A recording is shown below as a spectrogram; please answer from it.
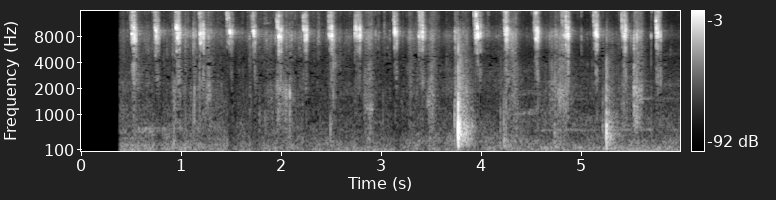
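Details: Shrill, piping whimpers from a Shih Tzu puppy come in a quick, steady series, roughly three each second, with a couple of slightly fuller yelps breaking the even rhythm midway.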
